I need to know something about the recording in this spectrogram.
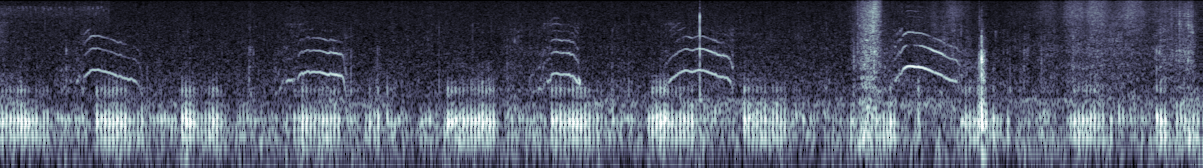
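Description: A cat purrs steadily and close.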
